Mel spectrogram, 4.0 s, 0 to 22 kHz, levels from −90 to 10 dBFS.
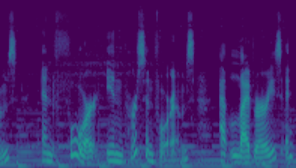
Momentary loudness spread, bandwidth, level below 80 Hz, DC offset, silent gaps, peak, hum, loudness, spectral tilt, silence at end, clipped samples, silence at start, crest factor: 10 LU; 18 kHz; -58 dBFS; under 0.1%; none; -18 dBFS; none; -41 LUFS; -4 dB/octave; 0 s; under 0.1%; 0 s; 24 dB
